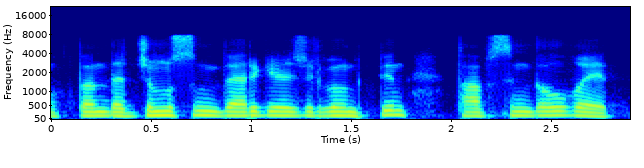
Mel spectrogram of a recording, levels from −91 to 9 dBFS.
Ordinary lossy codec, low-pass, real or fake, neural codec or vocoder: none; none; fake; codec, 16 kHz, 0.7 kbps, FocalCodec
